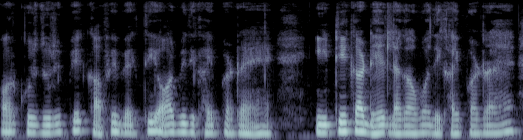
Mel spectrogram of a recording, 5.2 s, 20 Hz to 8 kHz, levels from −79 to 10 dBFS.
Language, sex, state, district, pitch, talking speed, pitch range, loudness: Hindi, male, Jharkhand, Ranchi, 125 Hz, 195 wpm, 115-135 Hz, -18 LUFS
